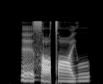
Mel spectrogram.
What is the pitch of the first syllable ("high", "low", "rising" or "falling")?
high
